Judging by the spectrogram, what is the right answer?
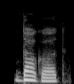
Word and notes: gonfler: France; [ɡɔ̃.fle]

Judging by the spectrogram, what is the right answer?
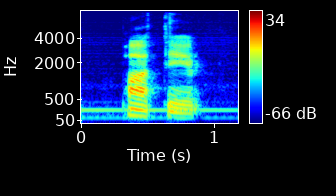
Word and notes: parent: [ˈpɛɹ.ənt]; /ˈpɛəɹənt/; /ˈpæɹənt/; /ˈpeəɹənt/

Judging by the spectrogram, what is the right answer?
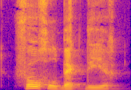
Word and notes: vogelbekdier: /ˈʋoːɣəlˌbɛkˌdiːr/; /vo.xəl.bɛk.dir/

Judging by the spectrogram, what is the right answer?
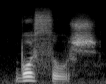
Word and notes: annoyed: /ə.ˈnɔɪd/

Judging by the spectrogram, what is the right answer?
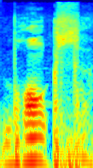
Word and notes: Bronx: /bʁɔ̃ks/; France (Île-de-France)

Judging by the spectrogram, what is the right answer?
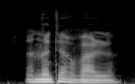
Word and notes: intervalle: [ɛ̃.tɛʁ.val]

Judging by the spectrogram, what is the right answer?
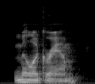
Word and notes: milligram: American English; IPA: /ˈmɪlɪɡɹæm/

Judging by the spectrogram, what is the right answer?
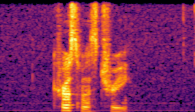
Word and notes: Baum: [baʊ̯m]

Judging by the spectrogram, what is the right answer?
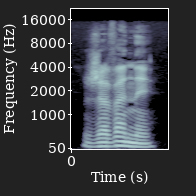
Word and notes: javanais: France; [ʒa.va.nɛ]

